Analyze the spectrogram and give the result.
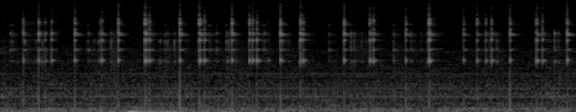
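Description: Long blue-painted nails tap the body of a clear glass wine bottle with a foil-capped neck, hollow and apparently empty, held up in view. A quick, uneven run of short, bright glassy clinks rings out, each with crisp high overtones that die away almost at once over a low, steady hum.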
